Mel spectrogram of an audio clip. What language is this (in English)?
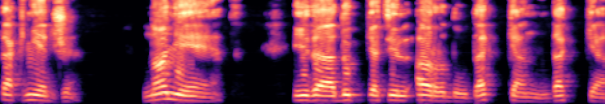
Russian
